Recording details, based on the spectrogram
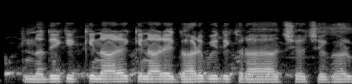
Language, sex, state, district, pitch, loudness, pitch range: Hindi, male, Bihar, Saharsa, 125 Hz, -16 LUFS, 125-130 Hz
